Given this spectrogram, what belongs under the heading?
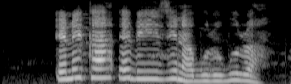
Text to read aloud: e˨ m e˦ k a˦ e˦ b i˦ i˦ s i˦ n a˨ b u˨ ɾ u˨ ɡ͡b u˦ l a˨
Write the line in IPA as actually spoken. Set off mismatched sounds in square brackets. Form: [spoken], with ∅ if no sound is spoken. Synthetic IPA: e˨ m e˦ k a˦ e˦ b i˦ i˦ [z] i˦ n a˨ [ɡ͡b] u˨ ɾ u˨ ɡ͡b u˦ [ɾ] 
